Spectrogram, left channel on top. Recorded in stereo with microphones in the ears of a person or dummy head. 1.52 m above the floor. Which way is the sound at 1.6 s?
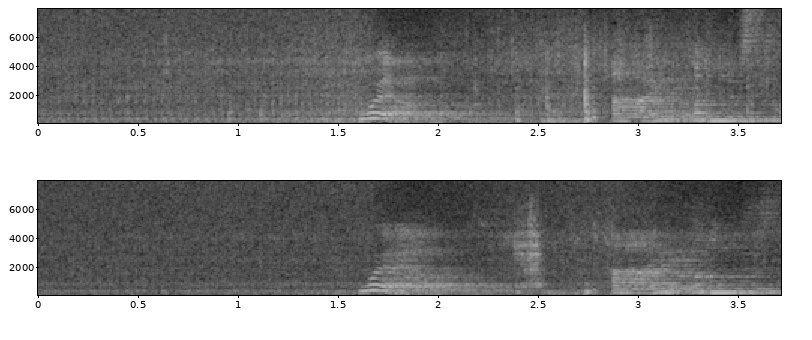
75° left (ahead or behind).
